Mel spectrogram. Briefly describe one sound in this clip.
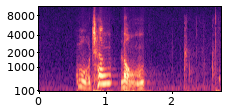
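A young woman speaks clearly.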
